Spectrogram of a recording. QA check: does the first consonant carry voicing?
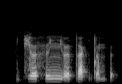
no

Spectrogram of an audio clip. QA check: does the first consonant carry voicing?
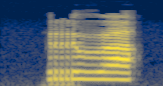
yes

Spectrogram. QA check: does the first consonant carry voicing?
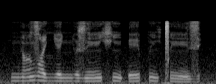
yes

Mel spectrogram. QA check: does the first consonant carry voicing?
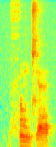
no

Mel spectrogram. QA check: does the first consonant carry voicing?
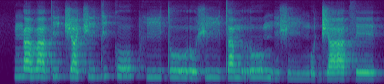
yes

